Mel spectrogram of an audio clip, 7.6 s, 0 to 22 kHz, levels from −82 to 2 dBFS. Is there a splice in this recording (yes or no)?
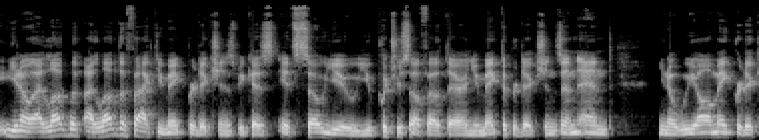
no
